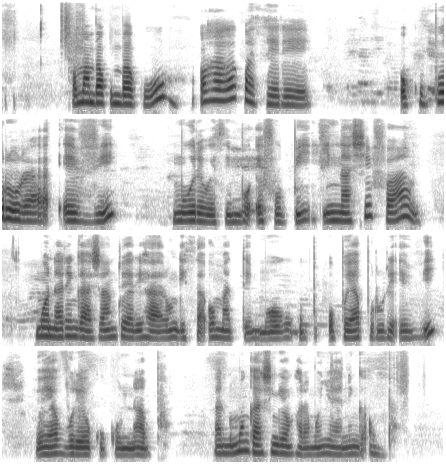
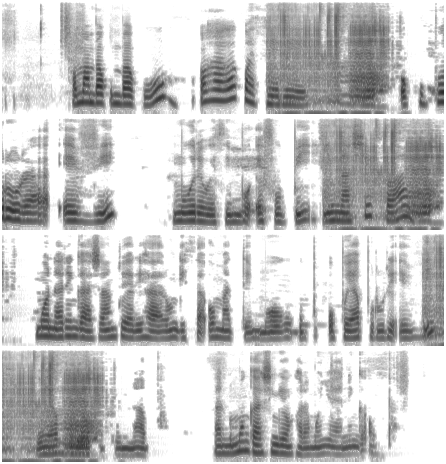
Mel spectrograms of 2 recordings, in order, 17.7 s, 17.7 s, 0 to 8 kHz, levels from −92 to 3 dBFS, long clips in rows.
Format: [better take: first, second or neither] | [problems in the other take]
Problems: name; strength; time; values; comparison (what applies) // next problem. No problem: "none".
first | noise reduction (classical method spectral subtraction)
